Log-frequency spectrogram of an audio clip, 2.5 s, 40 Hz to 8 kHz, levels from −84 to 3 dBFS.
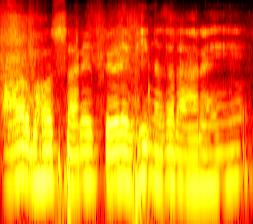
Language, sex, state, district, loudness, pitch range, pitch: Hindi, female, Madhya Pradesh, Bhopal, -16 LUFS, 110-120 Hz, 115 Hz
